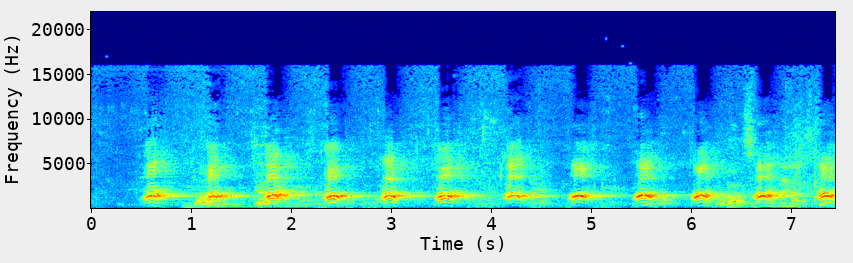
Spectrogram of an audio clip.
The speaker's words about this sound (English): And I can hear that crow really loudly, but above me is just a tangle of power lines. I don't even know where it is.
